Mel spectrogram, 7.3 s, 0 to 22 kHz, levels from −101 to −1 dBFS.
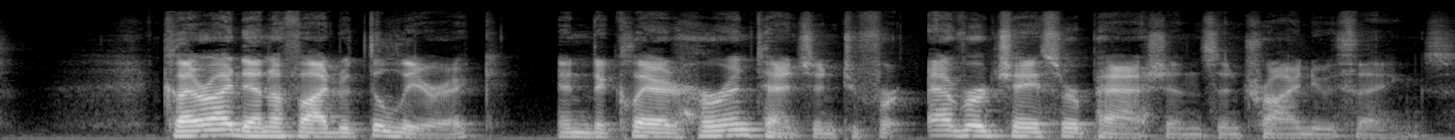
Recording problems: none

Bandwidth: 15.5 kHz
